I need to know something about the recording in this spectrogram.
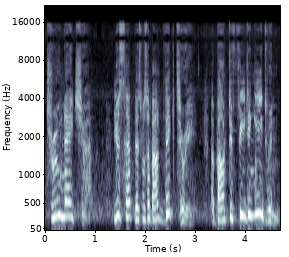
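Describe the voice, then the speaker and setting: Blunt, bright-voiced Viking warrior. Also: male voice, extremely high pitch, sing-song, normal speed, slight background noise, heavily acted, rough recording. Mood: incredulous. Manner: blunt, challenging. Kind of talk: dramatic video game acting.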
